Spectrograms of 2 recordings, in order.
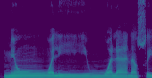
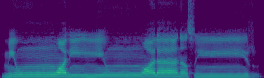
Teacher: Make sure the ghunna is more okay because this is idgham with ghunna.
